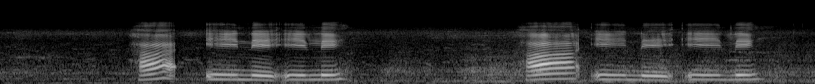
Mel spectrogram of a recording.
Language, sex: Southern Sotho, female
